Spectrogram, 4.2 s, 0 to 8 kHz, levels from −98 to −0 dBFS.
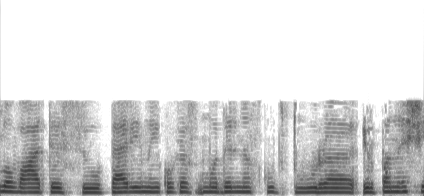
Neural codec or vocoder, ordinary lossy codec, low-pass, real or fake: vocoder, 22.05 kHz, 80 mel bands, HiFi-GAN; AAC, 16 kbps; 7.2 kHz; fake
